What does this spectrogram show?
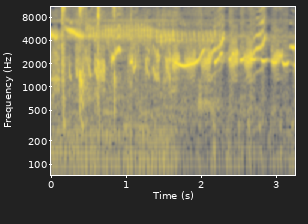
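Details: A large, well-tamed Chinese Hwamei kept for singing contests pours out a loud, rich song of fluid slurred whistles and quick trilled phrases, with sweeping rising and falling notes.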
